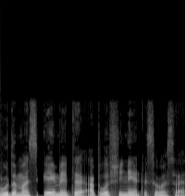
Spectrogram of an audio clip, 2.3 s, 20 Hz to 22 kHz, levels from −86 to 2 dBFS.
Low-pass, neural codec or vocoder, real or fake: 10.8 kHz; codec, 24 kHz, 1 kbps, SNAC; fake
